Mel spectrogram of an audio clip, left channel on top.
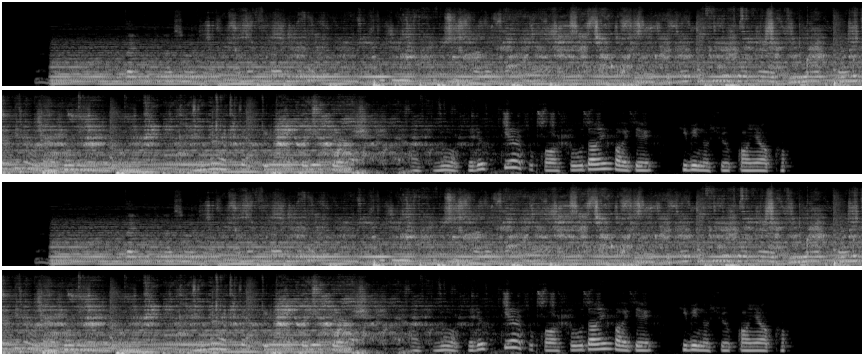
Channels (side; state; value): both; identical; correlation 1.00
